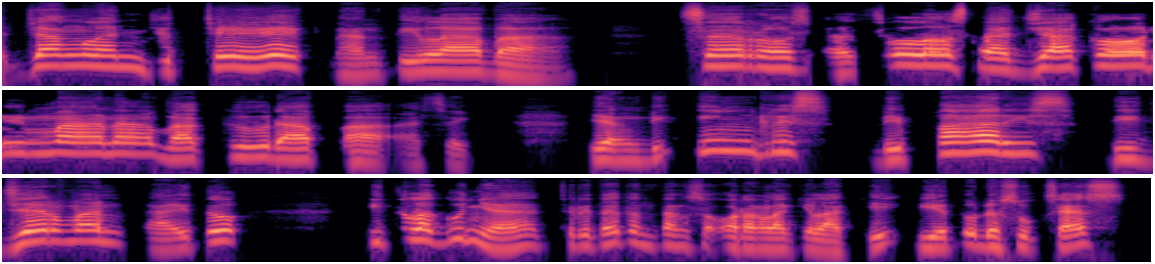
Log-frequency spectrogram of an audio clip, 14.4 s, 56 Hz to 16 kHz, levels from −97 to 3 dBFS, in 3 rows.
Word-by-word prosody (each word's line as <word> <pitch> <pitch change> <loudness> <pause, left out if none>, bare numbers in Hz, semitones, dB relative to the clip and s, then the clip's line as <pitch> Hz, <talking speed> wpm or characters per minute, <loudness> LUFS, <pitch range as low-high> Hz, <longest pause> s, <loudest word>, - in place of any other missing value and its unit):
jang 225 0 +2
lanjut 200 -8 -4
chat 205 +1 +3
nanti 125 +4 -9
laba, 150 -10 +1 0.4
seros 215 -4 +1
a 135 0 -6
selow 230 - +4
saja 195 +2 +3
ko 115 - +4
di 230 - -6
mana 230 -1 +1
bakudapa, 160 -2 -1
asik - - -21 0.5
yang 140 - 0
di 160 - -11
Inggris, 255 -2 -5 0.2
di 150 - -6
Paris, 230 - +4 0.2
di 160 - -6
Jerman. 235 - +3
Nah 130 - -7
itu, 220 - +2 0.6
itu 220 - -11
lagunya 220 - +1
ceritanya 185 +5 -5
tentang 170 -2 -6
seorang 145 - -1
laki-laki, 295 - -3
dia 150 -1 -3
tuh 185 - -6
udah 160 - +1
sukses, 155 -4 0
200 Hz, 140 wpm, -23 LUFS, 155-230 Hz, 0.6 s, selow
